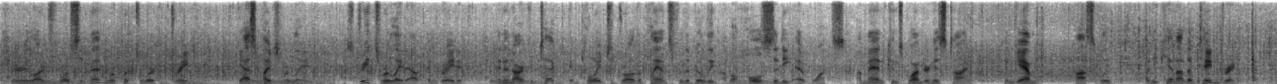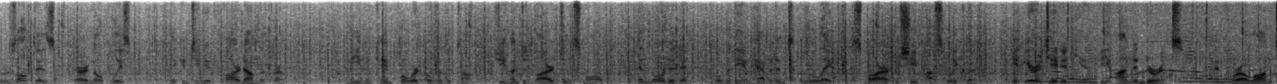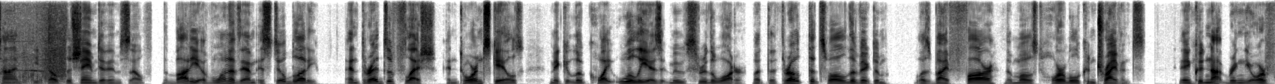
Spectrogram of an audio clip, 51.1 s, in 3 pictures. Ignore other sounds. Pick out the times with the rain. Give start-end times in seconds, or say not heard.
0.0-35.0.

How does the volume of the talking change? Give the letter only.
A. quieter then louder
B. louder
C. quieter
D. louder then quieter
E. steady
B.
